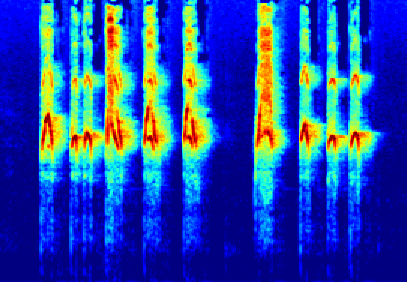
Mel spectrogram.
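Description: A homemade shot shell whistle duck call blown in a series of about nine short, loud, high whistling toots, in a quick run of five, a brief pause, then four more, with no voices.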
